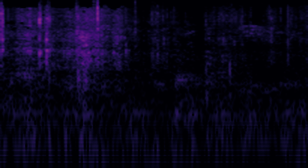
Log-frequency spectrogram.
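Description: Faint, sparse clicks and taps from a hand handling small die-cast toy cars, with a quiet background.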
